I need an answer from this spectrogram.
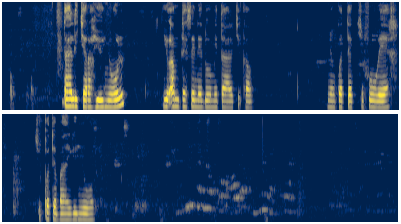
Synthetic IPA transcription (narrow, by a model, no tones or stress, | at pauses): taːlicɐɾɐxjuɲuːl | juʔɐmtɛsɛnɛdoːmitaːlcikɐw | ɲuŋkɔtɛk̚cifuwɛːx | cikɔtɛbaːŋɡiɲuːl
